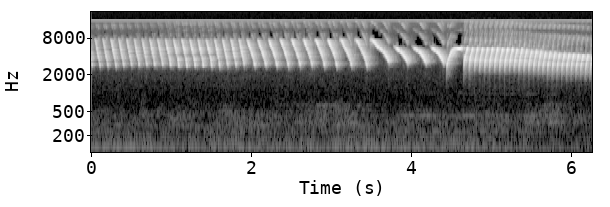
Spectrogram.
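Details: Canary singing to coax a lazy canary: a long, steady trill of rapid repeated notes that slows into separate sweeping downslurs, then a dense, even buzzing roll.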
